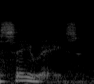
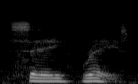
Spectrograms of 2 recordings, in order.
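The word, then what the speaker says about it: Seres: Ambassador Terrellian is from a race, a human race called the Say Rays. It's spelled S-E-R-E-S, but it's pronounced Say Rays, S-A-Y-R-A-Y-S, like that, phonetically.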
